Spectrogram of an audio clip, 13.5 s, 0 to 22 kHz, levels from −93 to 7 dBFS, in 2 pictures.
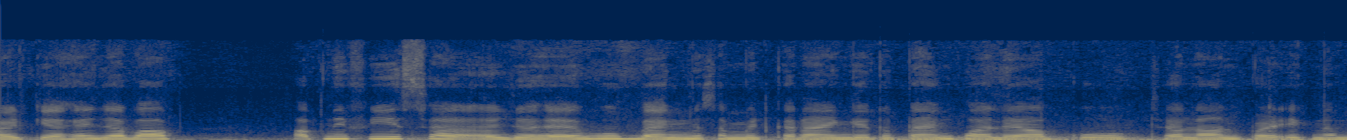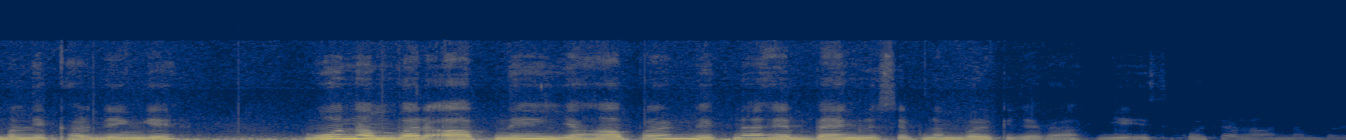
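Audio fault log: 1.23–1.45 s, comfort noise in place of the background: for about 220 ms the real background, sitting about 30 dB under the loud parts, turns into flat, featureless hiss roughly 5 dB quieter. The likely cause is discontinuous transmission, like Opus DTX, where the receiver patches the gap with synthetic noise.
11.64–13.47 s, truncation distortion on a fade: as the fade-out's level sinks, the waveform collapses into coarse steps with no dither, which fits a 12-bit stage. It gets gritty, and from 12.94 s it is at its worst.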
